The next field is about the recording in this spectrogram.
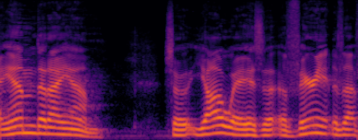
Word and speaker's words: Yahweh: So Lord, just to remind you, when it's all capital letters, L-O-R-D, the ancient pronunciation of this is typically Jehovah. You might have heard that. Or Yahweh is the more modern way of pronouncing this.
